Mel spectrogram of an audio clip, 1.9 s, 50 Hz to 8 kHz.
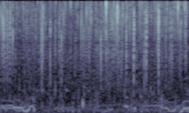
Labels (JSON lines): {"label": "biophony, cascading saw", "recorder": "SoundTrap 600 or HydroMoth"}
